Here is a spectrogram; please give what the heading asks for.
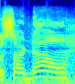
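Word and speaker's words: Sardão: cabo sardaun s-a-r-d-a-o so sardaun is pronounced similar to the word bone when i talked about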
